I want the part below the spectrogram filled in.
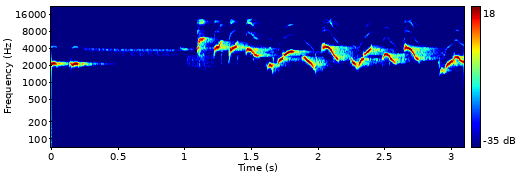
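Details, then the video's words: White-rumped shama in lively gacor song opens with a thin, steady whistle, then breaks into a quick, varied string of rich, looping whistled notes that jump up and down in pitch. "Suara kicau burung murai batu gacor"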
